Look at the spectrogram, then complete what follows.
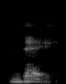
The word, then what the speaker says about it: de: The plural for den and day. D. But regardless of what it means in a particular sentence, it's always pronounced D. D-E-E, like D.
